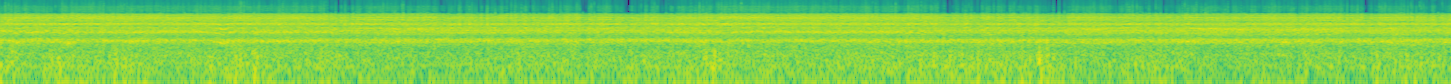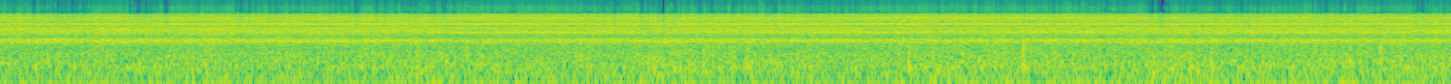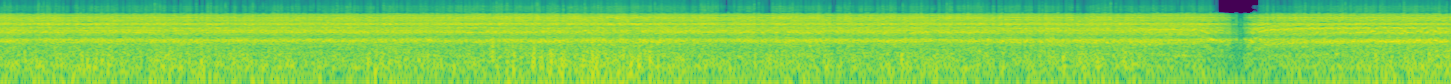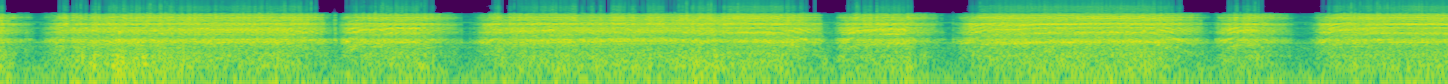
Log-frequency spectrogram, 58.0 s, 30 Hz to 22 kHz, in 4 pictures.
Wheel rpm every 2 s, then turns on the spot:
230, 230, 220, 230, 230, 210, 210, 210, 220, 230, 230, 230, 230, 230, 230, 230, 230, 230, 240, 230, 150, 180, 160, 130, 140, 200, 90, 140, 120.
none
